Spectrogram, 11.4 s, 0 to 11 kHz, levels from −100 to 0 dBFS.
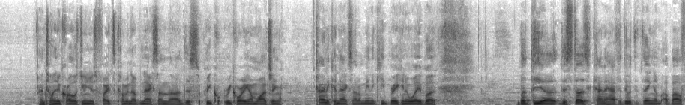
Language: English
